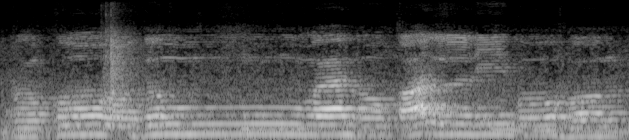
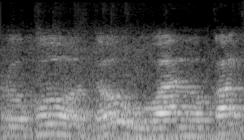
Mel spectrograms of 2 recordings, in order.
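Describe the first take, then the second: First: It is recited steadily, with the nasal sound held. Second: It is recited hurriedly, without holding the nasal sound. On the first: The speaker calls it right. "Kalau dibaca lanjut" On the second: The speaker calls it wrong. "nggak boleh dibaca seperti itu"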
